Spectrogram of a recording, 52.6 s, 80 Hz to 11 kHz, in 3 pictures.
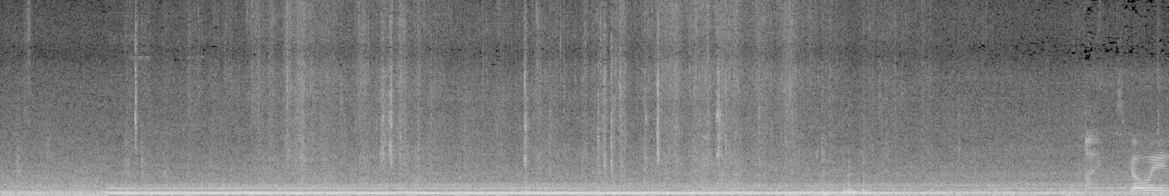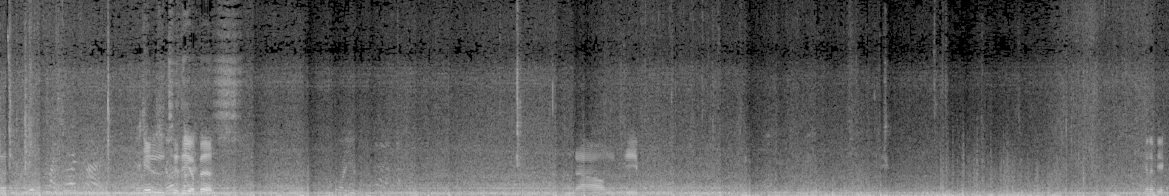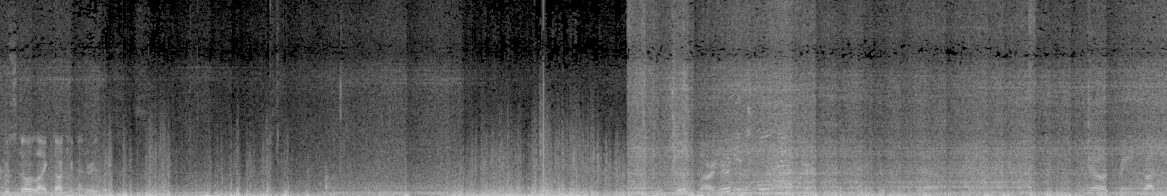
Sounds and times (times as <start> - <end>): Waves, surf: 0.0 - 52.5
Wind noise (microphone): 7.9 - 14.4, 16.2 - 52.5.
